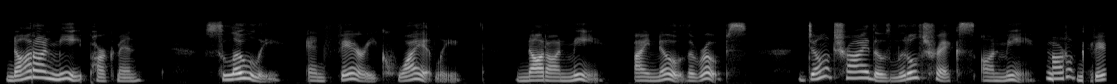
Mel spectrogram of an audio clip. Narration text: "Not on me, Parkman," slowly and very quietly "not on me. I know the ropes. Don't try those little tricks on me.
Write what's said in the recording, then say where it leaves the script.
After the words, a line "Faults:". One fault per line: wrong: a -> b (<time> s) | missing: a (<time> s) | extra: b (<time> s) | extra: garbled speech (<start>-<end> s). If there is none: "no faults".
"Not on me, Parkman," slowly and very quietly "not on me. I know the ropes. Don't try those little tricks on me. [garbled]
Faults:
extra: garbled speech (10.5-11.1 s)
